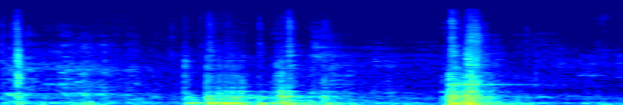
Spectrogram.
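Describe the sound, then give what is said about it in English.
A few knocks and scrapes as a stool is moved into place to prop a door open, then a louder bump near the end, with faint background noise in between and no talking. “Sorry, right side, your door isn't staying open. Oh, I'll fix it. That's what a stool is for.”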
